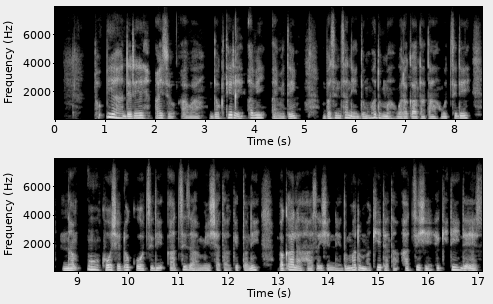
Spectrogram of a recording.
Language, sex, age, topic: Gamo, female, 18-24, government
